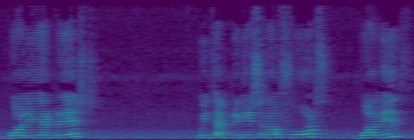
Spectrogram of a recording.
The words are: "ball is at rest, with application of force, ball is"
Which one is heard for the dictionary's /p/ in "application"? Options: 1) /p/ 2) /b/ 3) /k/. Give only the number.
1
